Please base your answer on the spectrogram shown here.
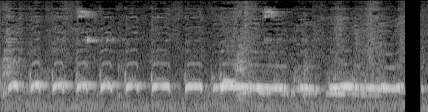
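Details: Zebra dove (perkutut) of the Bangkok Golden line with a long flowing end note: a string of short soft hooting coos that runs into a longer drawn-out rolling coo near the end, small birds chirping in the background.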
